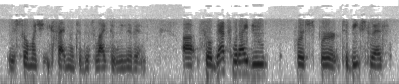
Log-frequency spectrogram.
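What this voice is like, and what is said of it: Hyper, excitable voice. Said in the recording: “as you can tell by my voice, I'm a little bit hyper”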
